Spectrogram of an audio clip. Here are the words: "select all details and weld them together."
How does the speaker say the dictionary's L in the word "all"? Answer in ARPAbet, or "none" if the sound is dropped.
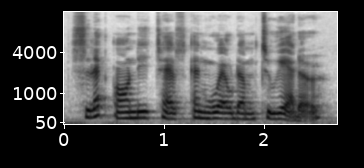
N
